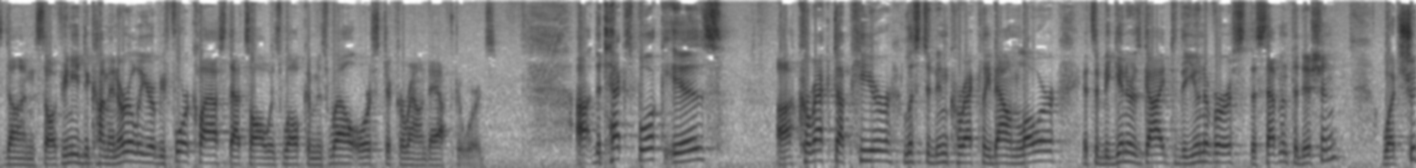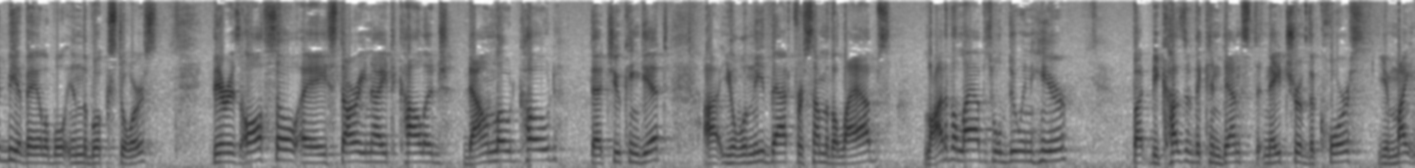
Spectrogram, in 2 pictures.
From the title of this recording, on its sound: Live Class Lecture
